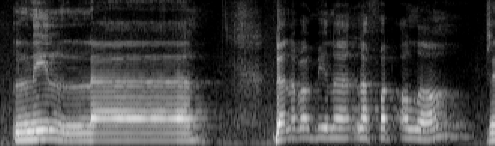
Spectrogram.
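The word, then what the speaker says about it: لله: kedua ini ya fabilillah lafaz Allah diduli kasrah bacanya lillah lillah tidak boleh ditebalkan huruf lamnya ya Jangan dibaca lillah lillah lillah ya seperti itu tapi lamnya tipis lillah dan apabila lafaz Allah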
